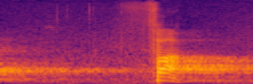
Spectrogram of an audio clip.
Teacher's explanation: Et centrale, incisive centrale, d'accord, supérieure, forme le point d'articulation de fa. Donc la pointe des incisives, on va les appuyer sur la lèvre inférieure à l'intérieur et on va sortir le fa.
